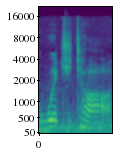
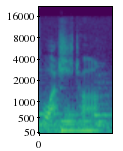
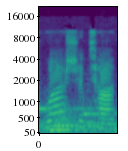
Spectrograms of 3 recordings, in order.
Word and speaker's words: Ouachita: university back in texas everybody pronounces it wichita but really it's ouachita washington washington how would you pronounce it it's washita baptist university get it right it's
